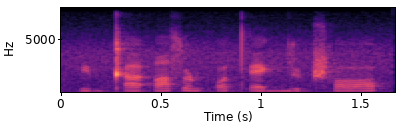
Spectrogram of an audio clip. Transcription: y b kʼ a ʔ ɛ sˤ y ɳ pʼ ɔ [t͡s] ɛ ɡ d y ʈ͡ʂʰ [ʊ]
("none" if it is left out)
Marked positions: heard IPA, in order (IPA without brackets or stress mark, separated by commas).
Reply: tʼ, ɔ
